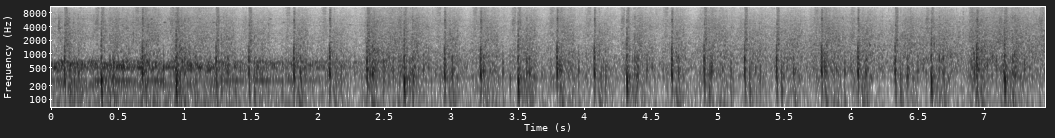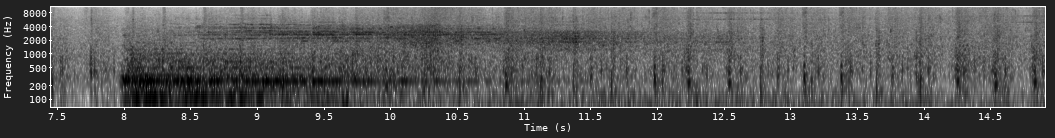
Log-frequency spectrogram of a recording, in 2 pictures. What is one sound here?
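Armoured footsteps run quickly over stone and grass.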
